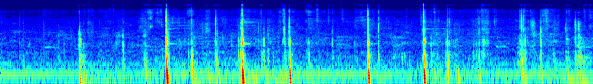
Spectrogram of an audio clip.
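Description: Basketball bouncing on a concrete court: about half a dozen sharp slaps at uneven spacing, with fainter taps between. A faint steady low hum runs underneath.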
